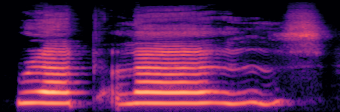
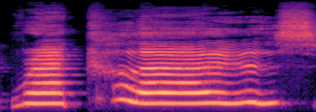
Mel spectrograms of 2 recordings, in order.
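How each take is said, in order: First: The k sound is soft and barely heard. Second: The k sound is pushed out strongly. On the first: "you can't really hear the k sound very much" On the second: "Instead of being like"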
